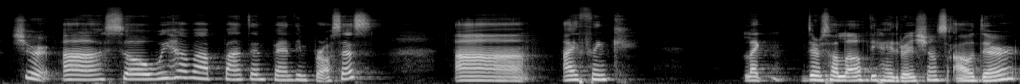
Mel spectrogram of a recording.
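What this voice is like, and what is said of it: Spanish-speaking Ecuadorian accent. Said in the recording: “as you can hear my accent, I'm from I'm Spanish speaking, I'm from Ecuador”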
